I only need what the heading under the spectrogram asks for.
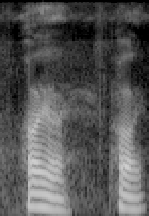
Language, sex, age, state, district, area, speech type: Goan Konkani, male, 45-60, Goa, Canacona, rural, spontaneous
